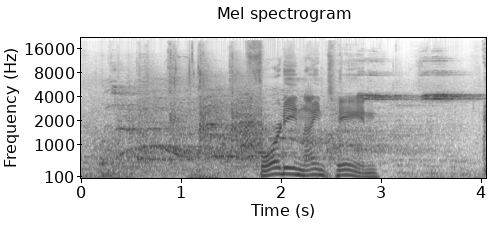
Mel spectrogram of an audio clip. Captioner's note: spectators cheering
